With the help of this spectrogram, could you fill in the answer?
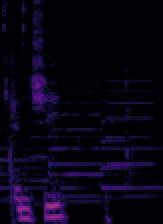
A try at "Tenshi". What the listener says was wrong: With a T, yeah. Tenshi, I believe.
